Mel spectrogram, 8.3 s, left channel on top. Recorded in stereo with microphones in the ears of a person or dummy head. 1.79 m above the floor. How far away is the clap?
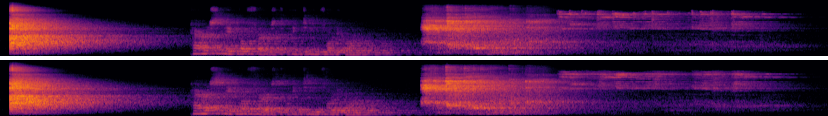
About 0.8 m.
